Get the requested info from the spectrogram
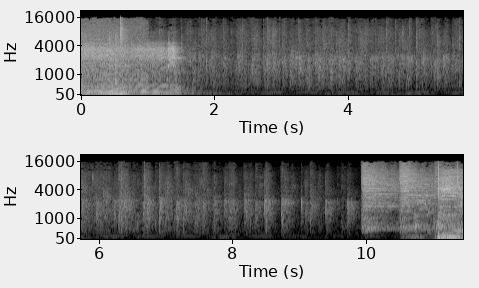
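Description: Industrial metal band playing live. The full band cuts out about a second and a half in, leaving a quiet passage of a low note pulsing about twice a second over light ticking. Near the end the band comes back in at full loudness with guitars and drums.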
